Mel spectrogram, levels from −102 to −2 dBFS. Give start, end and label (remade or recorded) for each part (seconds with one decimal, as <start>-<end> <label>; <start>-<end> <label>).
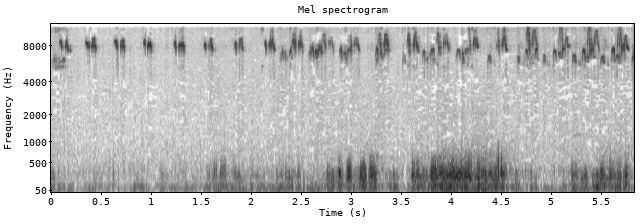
0.0-5.8 recorded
